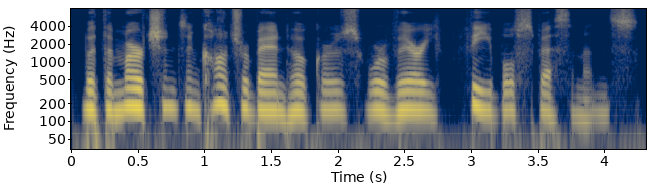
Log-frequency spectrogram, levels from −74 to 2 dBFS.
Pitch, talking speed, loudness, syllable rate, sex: 150 Hz, 140 wpm, -19 LUFS, 4.6 syllables/s, male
